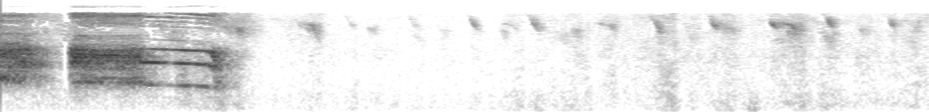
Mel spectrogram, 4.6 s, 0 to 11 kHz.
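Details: Research recording of a Pradu-coloured red junglefowl on 18 August 2023: a rasping crow of just over a second, then a series of thin, high chirps from other birds.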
